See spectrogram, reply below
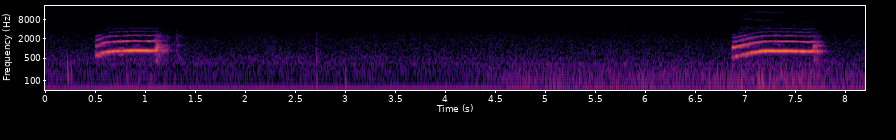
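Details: Captive little owls in an aviary, reacting to playback of an old recording of their own calls, give two drawn-out, mournful mewing calls, each under a second and about six seconds apart, with quiet between.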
